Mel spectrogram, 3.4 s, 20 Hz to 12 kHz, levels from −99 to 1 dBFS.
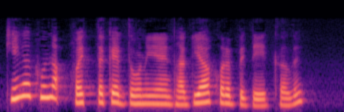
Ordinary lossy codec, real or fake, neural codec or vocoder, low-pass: AAC, 48 kbps; fake; codec, 16 kHz, 0.5 kbps, FunCodec, trained on LibriTTS, 25 frames a second; 7.2 kHz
